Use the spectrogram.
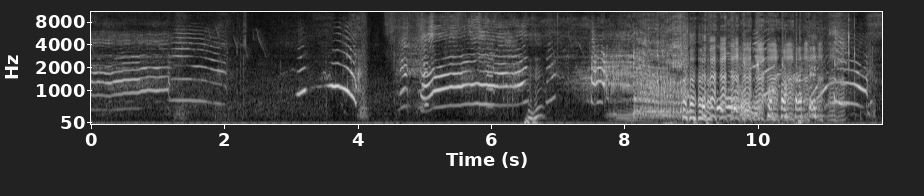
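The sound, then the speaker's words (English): Baby rhinos in a video let out a run of loud, high-pitched whining squeals that rise and fall, one after another, with a noisier, scuffling stretch and possible voices toward the end. “Dude, rhinos are fucking crazy.”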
